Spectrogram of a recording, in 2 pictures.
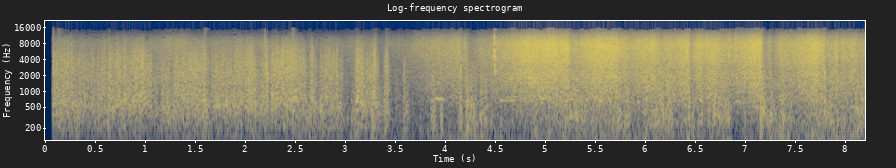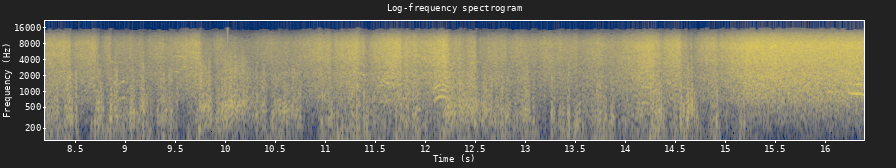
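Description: Strong storm wind gusting past and buffeting the microphone: a continuous rushing noise that swells and dips with the gusts.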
